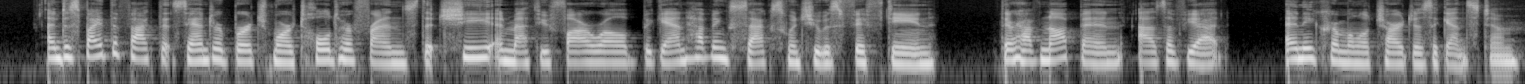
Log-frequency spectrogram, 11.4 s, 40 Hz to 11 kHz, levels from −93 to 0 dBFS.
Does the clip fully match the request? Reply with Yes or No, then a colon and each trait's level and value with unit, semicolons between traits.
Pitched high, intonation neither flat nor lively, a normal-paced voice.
No: medium, 180 Hz; average, 3.6 semitones; average, 180 wpm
